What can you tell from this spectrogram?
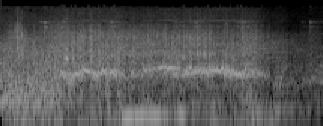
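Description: A car's tires screech loudly in a sustained skid over engine roar during an emergency turn, lasting a few seconds before fading as the vehicle turns sharply.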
